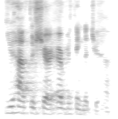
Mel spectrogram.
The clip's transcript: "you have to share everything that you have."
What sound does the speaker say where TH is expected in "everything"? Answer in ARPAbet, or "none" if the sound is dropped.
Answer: TH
